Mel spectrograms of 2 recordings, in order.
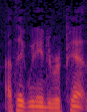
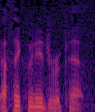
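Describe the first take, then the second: First: Said in the usual way. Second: Soft earnest call. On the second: Real, not acted.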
